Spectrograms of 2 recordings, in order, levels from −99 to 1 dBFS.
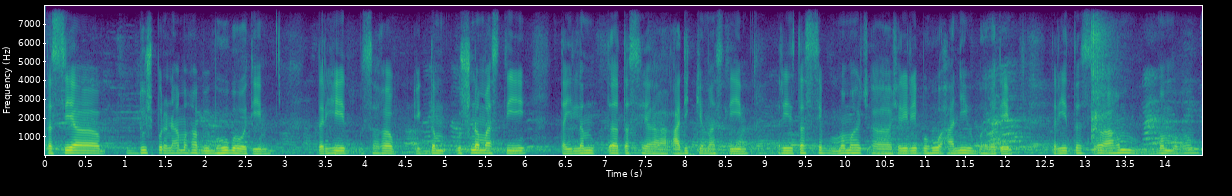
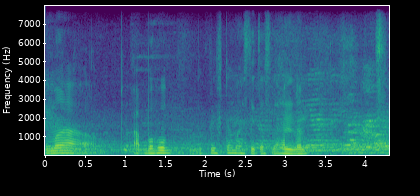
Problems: constant background noise, continuous background conversations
